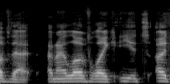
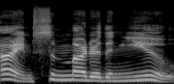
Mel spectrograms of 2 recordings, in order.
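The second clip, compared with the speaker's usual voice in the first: annoying put-on villain voice, higher pitched; 5 semitones higher than usual. Describing what the Arkham Riddler is like: Arkham Riddler impression. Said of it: "That was way too good an impression".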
